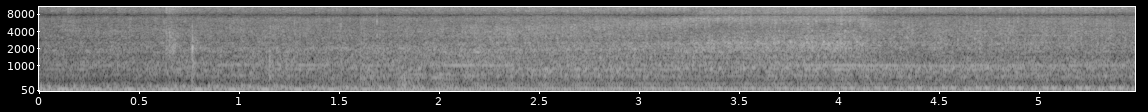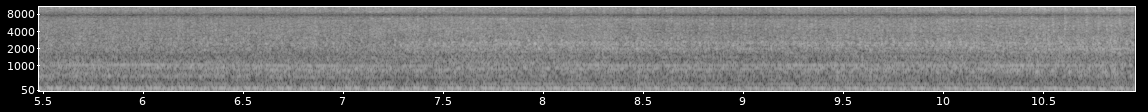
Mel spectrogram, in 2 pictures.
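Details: 2003 Subaru WRX petrol engine at idle with an uneven, stumbling beat: cylinder 4 misfire, code P0304.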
